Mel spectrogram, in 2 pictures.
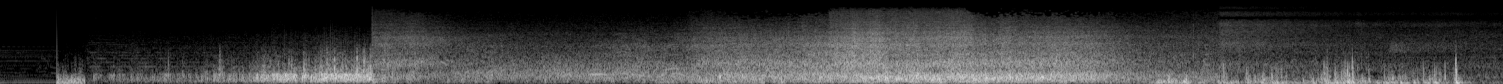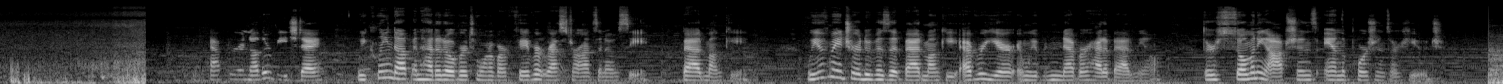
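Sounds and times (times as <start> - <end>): wind buffeting microphone: 0.6 - 16.5
ocean surf breaking on beach: 3.1 - 16.5.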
